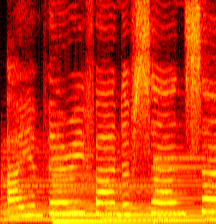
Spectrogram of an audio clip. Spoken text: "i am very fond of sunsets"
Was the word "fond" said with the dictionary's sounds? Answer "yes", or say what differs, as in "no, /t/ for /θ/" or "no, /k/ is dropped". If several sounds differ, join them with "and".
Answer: yes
